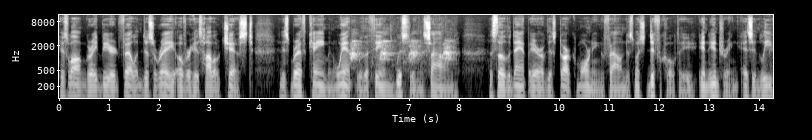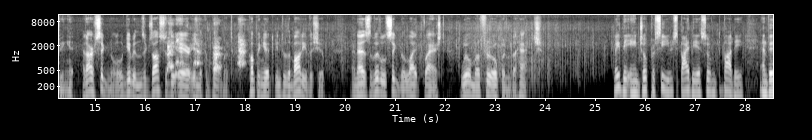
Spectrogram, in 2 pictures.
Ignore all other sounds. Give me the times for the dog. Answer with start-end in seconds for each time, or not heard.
5.8-8.0, 16.4-18.1.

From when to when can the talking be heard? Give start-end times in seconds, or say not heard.
0.0-23.9, 25.4-28.5.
